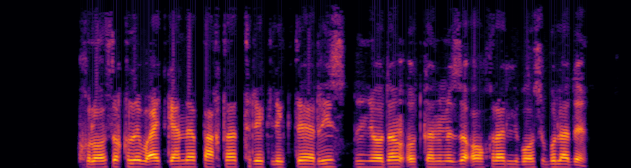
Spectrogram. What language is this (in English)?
Uzbek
